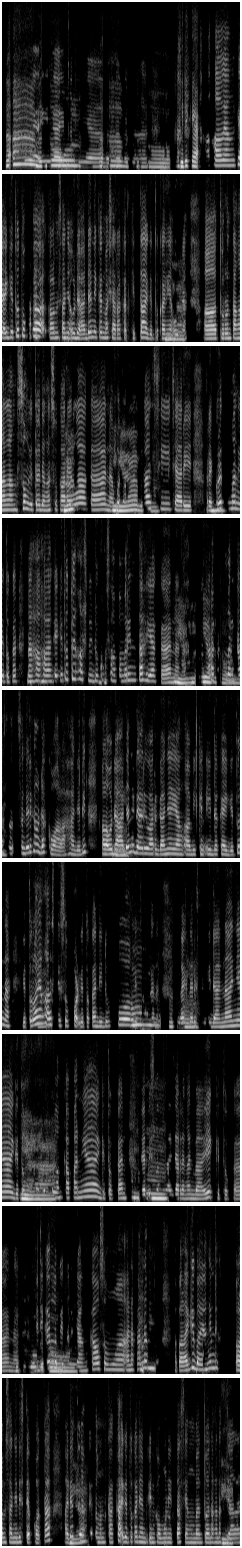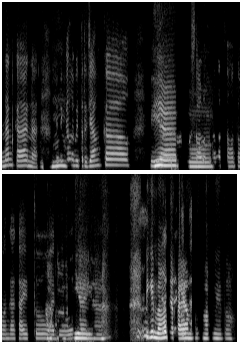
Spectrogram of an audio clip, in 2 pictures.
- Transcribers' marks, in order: distorted speech; in English: "di-support"; other background noise; static; chuckle; unintelligible speech
- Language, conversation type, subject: Indonesian, unstructured, Apa pendapat kamu tentang anak jalanan di kota besar?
